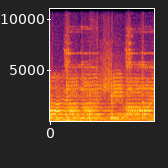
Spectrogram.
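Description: Indian devotional song: a sung melody that bends and holds over a steady drum beat.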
